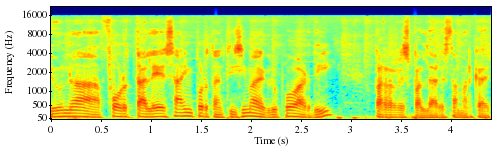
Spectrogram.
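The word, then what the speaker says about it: BYD: en ese segmento bueno grupo cómo le dicen bardi o bardi bardi parece que tiene tiit y grupo bard Sí yo de hecho lo pronuncio así grupo bí capitán carros grandes eh híbridos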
